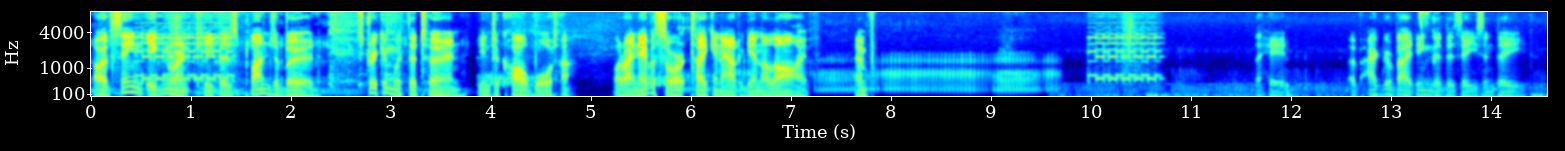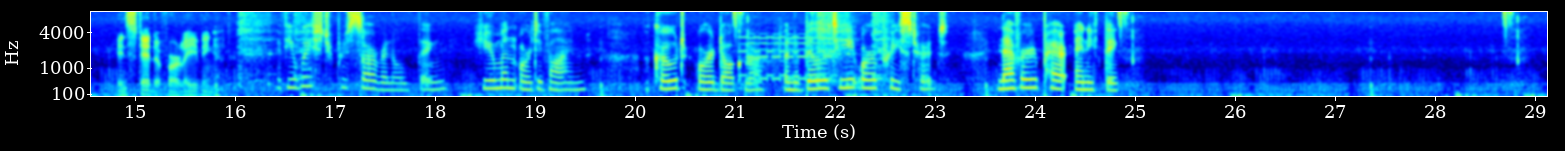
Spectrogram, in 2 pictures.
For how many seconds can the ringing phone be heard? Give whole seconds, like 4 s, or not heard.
3 s.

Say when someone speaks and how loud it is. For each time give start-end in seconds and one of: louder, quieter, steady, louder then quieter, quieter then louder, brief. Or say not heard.
0.0-7.8 steady
11.7-24.9 louder.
